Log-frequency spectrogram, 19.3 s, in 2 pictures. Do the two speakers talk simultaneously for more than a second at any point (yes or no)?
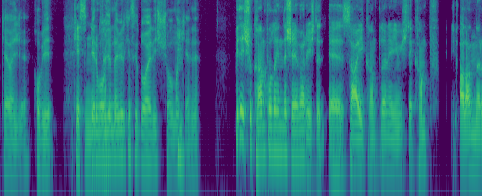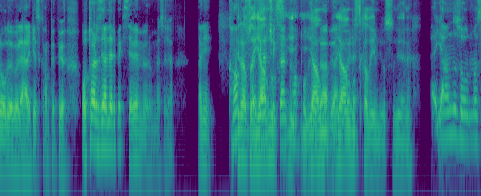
yes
